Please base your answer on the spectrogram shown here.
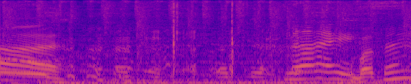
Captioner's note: lalaugughthterer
